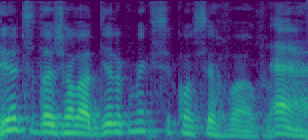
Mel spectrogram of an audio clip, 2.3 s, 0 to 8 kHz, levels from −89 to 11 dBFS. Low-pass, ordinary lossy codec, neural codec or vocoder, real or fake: none; none; codec, 16 kHz, 4 kbps, FunCodec, trained on Chinese and English, 50 frames a second; fake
